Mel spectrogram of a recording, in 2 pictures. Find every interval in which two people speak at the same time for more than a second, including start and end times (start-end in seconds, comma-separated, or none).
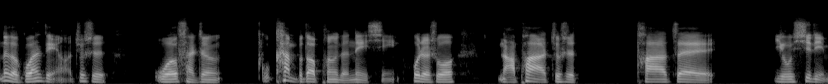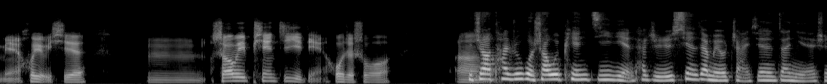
none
